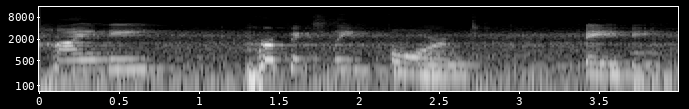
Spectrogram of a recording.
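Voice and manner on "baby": ordinary delivery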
